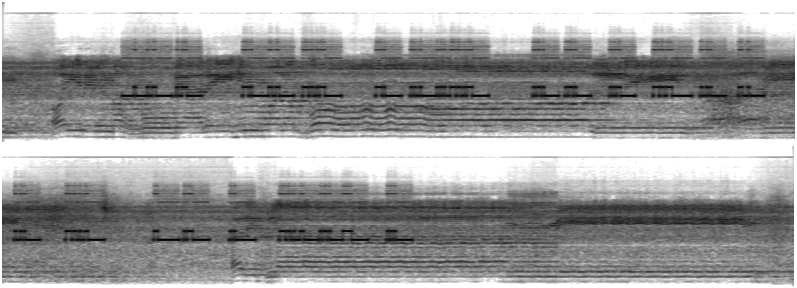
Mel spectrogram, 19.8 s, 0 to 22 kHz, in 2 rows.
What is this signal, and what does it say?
TTY/TDD text telephone tones (45.45 baud Baudot), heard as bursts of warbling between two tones, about 400 Hz shift, 1600 Hz centre, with phone line noise. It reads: WAHI ZHFY ZDDS MJCJ WVZX UDTY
